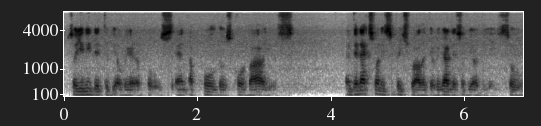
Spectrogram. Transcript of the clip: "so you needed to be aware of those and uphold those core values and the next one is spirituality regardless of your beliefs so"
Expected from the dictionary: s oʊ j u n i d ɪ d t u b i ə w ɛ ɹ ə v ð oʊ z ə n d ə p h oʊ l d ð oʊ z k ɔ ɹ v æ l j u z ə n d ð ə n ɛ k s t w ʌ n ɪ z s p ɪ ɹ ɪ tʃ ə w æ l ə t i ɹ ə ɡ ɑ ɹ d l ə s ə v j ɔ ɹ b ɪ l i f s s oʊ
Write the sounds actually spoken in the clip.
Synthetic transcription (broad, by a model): s oʊ j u n i d ɪ d t u b i ə w ɛ ɹ ə v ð oʊ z ə n d ə p h oʊ l d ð oʊ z k ɔ ɹ v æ l j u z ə n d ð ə n ɛ k s t w ʌ n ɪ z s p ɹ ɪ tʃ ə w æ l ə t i ɹ ə ɡ ɑ ɹ d l ə s ə v j ɔ ɹ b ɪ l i s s oʊ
